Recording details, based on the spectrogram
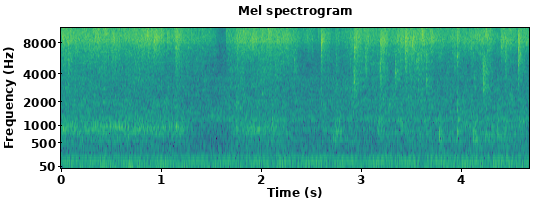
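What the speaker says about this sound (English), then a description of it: "Let's take a shower, Titan." Steady shower spray running in a video game, a continuous broadband rush of falling water with a low mechanical hum beneath it, close and even throughout with no speech.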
